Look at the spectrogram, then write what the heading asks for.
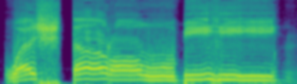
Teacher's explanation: Tebalkan ra, kemudian baru lembutkan waw ni, sifat lin kan, bacaan lin.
